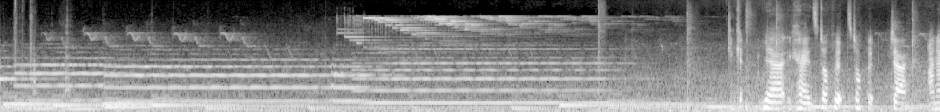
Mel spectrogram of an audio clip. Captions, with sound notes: (twinkling sound) - Yeah, okay, stop it, stop it, Jack.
